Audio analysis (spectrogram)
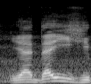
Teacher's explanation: اپ نے یدی یدی نہیں پڑھنا یہاں بھی یائی لین ہے یا ساکن سے پہلے زبر ہے تو یائی لین کو مجہول نہیں پڑھنا معروف پڑھنا ہے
